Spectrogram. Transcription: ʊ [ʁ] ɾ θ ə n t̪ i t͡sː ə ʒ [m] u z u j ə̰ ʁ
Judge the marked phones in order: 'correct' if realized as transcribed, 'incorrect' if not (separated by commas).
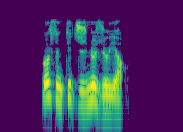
incorrect, incorrect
